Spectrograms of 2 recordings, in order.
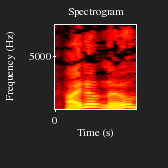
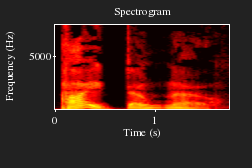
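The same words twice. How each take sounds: First: Much higher, louder admission; finally admitting ignorance. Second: Slow, drawn-out admission near usual pitch; slow pondering repeat. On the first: Helmholtz answering at last after silence, raised voice. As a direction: burst out with it, voice raised high. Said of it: "he said at last". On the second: Helmholtz repeating his admission to himself, slowly. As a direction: let each word sink in slowly. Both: A narrator's reading.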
